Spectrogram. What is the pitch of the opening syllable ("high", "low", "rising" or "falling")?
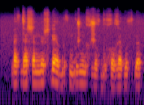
rising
